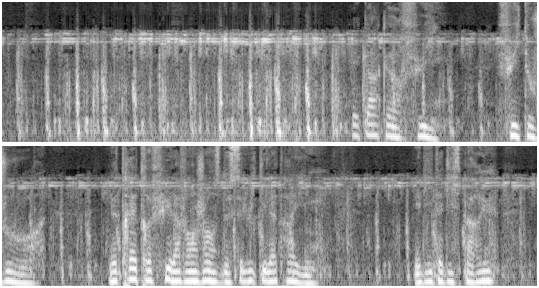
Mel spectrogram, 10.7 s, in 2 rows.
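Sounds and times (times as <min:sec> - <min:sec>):
horse hooves clip-clopping: 0:00.0 - 0:10.6
speech: 0:03.5 - 0:04.5, 0:05.1 - 0:05.8, 0:06.4 - 0:08.6, 0:09.5 - 0:10.4.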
